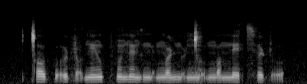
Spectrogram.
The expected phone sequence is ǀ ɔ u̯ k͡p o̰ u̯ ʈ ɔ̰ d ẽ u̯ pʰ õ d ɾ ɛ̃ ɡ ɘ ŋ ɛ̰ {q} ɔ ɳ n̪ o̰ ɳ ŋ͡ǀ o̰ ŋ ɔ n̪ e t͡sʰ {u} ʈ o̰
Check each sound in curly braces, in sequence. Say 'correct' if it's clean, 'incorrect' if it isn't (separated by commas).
incorrect, incorrect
